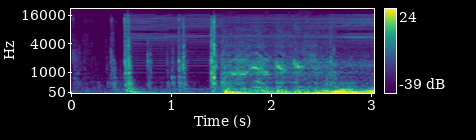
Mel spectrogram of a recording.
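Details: 1995 Jeep Cherokee XJ 4.0L I6, after cleaning dirty starter brushes: a few quiet clicks, then a quick crank that catches at once and settles into a steady idle; normal crank and start.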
